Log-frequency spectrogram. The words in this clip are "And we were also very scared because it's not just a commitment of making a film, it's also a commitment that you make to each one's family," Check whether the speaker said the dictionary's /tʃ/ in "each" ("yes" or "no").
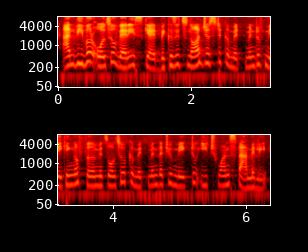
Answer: yes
